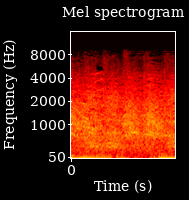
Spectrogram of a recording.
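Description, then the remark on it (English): A large crowd in Chicago, heard in a played video, roars and chants in a dense, steady wash of voices, loud and continuous throughout with no single speaker standing out. “Look at that crowd.”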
